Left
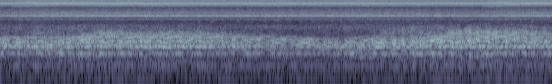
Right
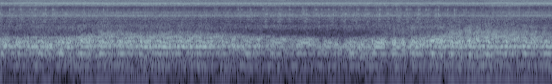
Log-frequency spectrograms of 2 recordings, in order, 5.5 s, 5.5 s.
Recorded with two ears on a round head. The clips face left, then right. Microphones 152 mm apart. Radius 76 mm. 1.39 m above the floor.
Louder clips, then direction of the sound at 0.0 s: Right 3 dB; 40° left (ahead or behind).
